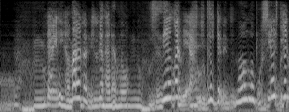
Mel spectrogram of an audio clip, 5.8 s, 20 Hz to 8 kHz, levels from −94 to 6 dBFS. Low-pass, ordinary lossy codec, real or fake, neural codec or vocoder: none; none; fake; codec, 16 kHz, 0.5 kbps, FreqCodec, larger model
